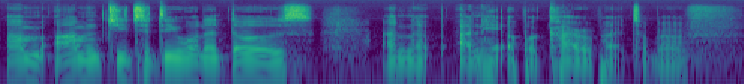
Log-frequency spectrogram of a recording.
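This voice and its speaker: A young man with a fairly low voice and a London roadman accent. He banters casually, peppers everything with street slang and repeats phrases to drive a point home. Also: moderate pace. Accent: London, urban roadman slang. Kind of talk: casual banter between friends.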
